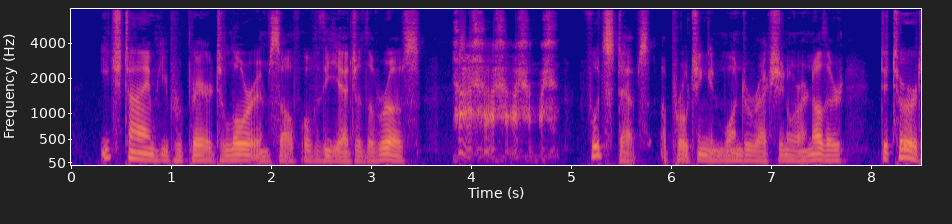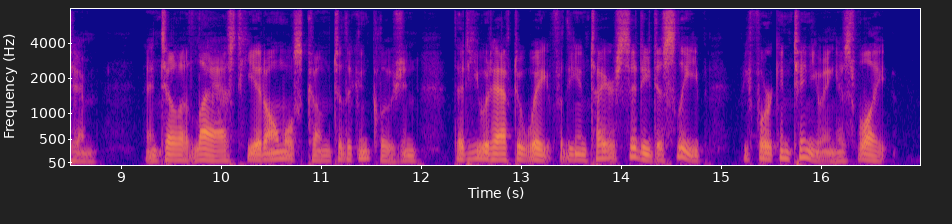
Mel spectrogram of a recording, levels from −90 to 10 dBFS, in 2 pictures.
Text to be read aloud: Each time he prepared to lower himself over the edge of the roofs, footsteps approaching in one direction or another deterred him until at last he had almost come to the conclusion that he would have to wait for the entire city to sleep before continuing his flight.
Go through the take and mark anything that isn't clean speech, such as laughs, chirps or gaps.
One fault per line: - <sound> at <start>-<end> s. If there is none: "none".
- laugh at 3.8-4.9 s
